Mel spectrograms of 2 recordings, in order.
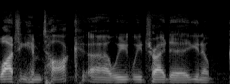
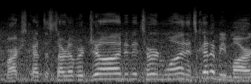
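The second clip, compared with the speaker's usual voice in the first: higher, louder play-by-play shout; excited race call; 10 semitones higher, 7 dB louder than usual. Real, not acted. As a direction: call the start like live commentary. Live race commentary call.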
